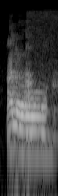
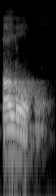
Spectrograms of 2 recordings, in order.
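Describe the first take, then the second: First: The h is a light, soft breath. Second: The h is a harsh, throaty rasp. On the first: The speaker calls it right. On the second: The speaker calls it wrong.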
